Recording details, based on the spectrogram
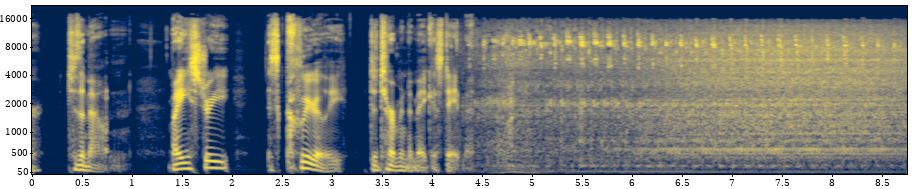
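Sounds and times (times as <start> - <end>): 
speech: 0.0 - 4.9
small gas-powered compressor engine running: 4.3 - 8.7.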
